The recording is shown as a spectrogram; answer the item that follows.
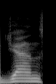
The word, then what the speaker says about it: Jan: Amsterdam at the time they pronounced the J as Yan so Jan sounds like Yan but the Brits used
